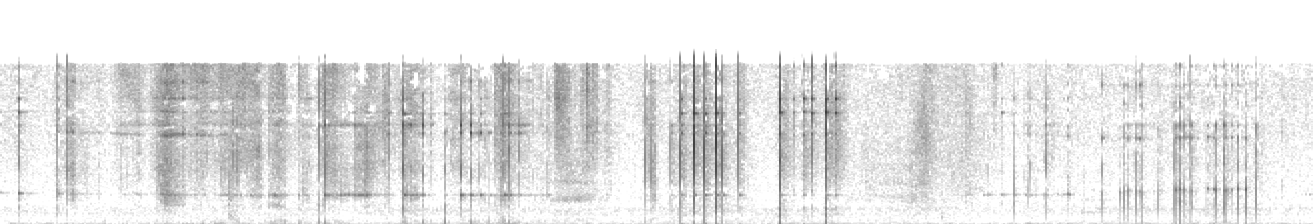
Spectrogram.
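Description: A small glass perfume bottle with a black cap, held in both hands, is tapped with long nails. It gives bright, sharp clinks that stop almost instantly, in irregular bursts with a loud cluster around the middle. A steady low hum runs underneath.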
